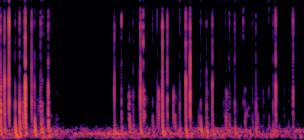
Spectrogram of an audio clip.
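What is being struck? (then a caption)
Soft plastic squeeze tube tapped and scratched with fingernails. Long acrylic nails tap and scratch quickly on a small pink soft plastic Summer Fridays lip balm squeeze tube, hollow and partly filled, held close. The result is a rapid series of sharp, bright clicks with dry scratchy scrapes between them and a faint low rumble beneath.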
